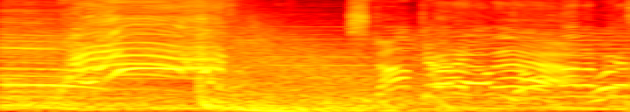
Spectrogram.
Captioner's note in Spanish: gritan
